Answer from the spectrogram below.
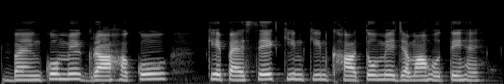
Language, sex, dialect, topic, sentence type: Hindi, female, Kanauji Braj Bhasha, banking, question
